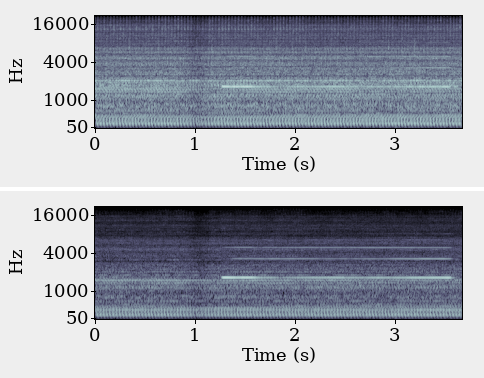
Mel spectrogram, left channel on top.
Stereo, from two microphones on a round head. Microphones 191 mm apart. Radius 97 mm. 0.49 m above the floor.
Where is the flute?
10° left (ahead or behind), 0.6 m.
